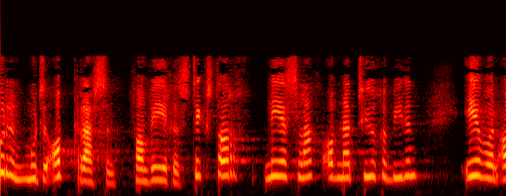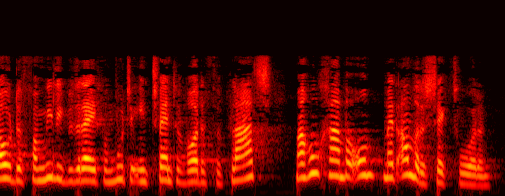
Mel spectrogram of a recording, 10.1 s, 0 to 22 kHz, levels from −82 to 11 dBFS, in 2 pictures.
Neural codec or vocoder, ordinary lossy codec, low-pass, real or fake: none; none; none; real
